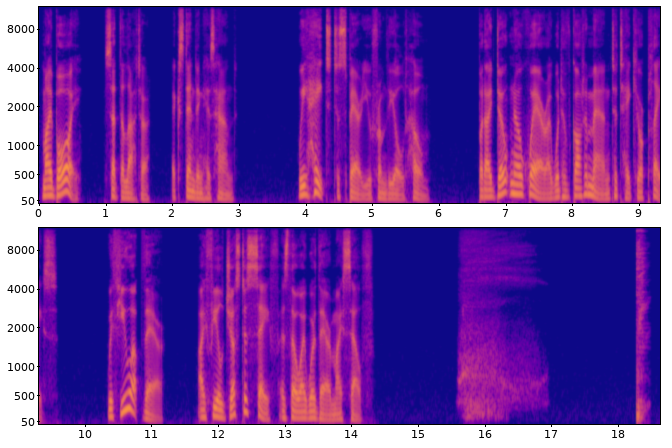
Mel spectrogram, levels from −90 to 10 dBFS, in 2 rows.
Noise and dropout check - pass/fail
fail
